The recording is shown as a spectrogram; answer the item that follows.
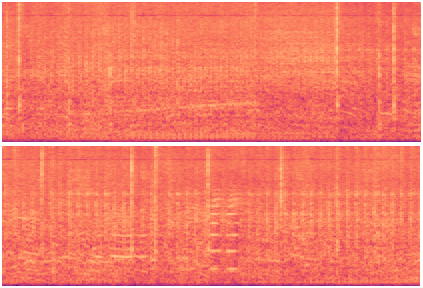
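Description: Busy market din: a vehicle engine running, voices in the background, and a short horn toot about six seconds in. A few sharp knocks of a heavy knife chopping fish on a wooden block come through now and then.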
